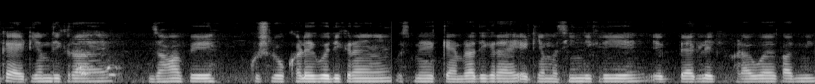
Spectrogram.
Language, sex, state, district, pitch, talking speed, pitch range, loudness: Hindi, male, Bihar, Sitamarhi, 140 Hz, 245 wpm, 135-140 Hz, -17 LUFS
